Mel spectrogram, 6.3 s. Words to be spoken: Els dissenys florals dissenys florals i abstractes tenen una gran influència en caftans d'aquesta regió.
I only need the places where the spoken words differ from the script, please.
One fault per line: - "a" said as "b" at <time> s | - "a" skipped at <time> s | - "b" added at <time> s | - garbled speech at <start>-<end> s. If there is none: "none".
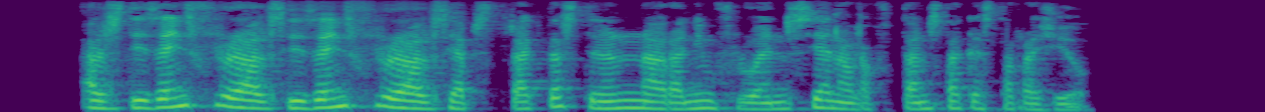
none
